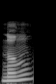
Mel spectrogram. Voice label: "lng9", Taiwanese syllable

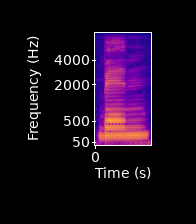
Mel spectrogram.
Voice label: "bhen1", taiwanese

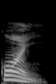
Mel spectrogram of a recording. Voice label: "guainn4", Taiwanese syllable

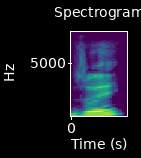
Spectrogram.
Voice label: "rue9", taiwanese syllable

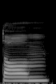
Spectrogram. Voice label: "dom2", Taiwanese syllable

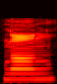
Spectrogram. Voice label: "ngang1", taiwanese syllables

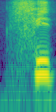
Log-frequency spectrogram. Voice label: "fit", Taiwanese

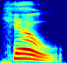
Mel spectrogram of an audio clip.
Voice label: "hieu4", Taiwanese syllable

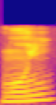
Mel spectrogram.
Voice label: "ngui9", taiwanese syllables

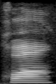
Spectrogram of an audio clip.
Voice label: "hua2", Taiwanese syllable

